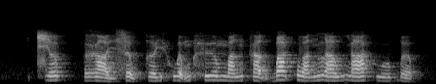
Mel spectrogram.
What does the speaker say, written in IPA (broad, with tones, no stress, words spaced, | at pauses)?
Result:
t͡ɕə˦˥p̚ | ɣa˧˩jsə̰˧˨wkə˨˦jhwə̰˧˥m hɨ˧ə̯ma˨˦nka̰˧˨nɓa˦˥k̚ va˨˦nla˨˦wŋaː˨˦ kwu˨˦ɓə˨˩p̚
